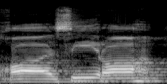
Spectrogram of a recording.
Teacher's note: خا کو پر کر کے پڑھنا ہے، ایک الف کے برابر کھینچنا ہے، سین کو سیٹی کی آواز دے کر کے پڑھنا ہے، را کے اوپر زبر ہے، را کو پر پڑھیں گے اور اس گول تا کو ہا سے بدل دیں گے، خاسرہ۔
